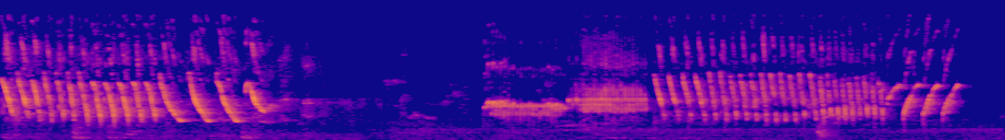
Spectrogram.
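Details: Canary of the merlok type singing sharp shots for training other birds: quick trills and falling sweeps, a pause, a buzzy stretch, then more fast trilled phrases and chirps.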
